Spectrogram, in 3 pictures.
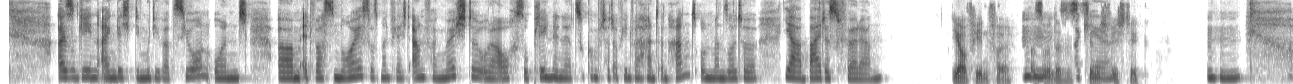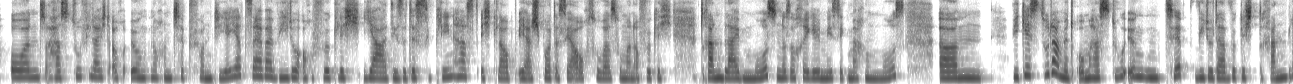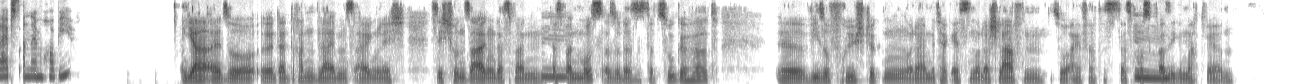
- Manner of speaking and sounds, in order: none
- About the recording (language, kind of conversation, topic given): German, podcast, Was tust du, wenn dir die Motivation fehlt?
